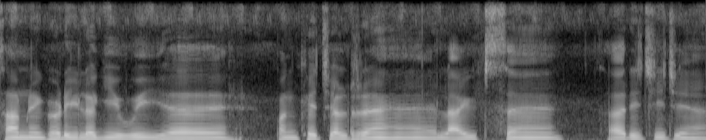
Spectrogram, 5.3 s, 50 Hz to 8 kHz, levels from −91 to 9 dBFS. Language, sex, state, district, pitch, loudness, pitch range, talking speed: Hindi, male, Chhattisgarh, Raipur, 125 Hz, -19 LUFS, 120-125 Hz, 160 wpm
